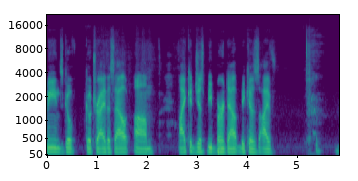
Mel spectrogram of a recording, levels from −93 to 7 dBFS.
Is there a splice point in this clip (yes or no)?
no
